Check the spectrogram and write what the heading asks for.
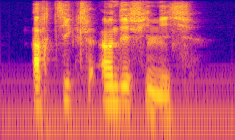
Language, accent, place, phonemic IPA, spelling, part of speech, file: French, France, Lyon, /aʁ.ti.kl‿ɛ̃.de.fi.ni/, article indéfini, noun, LL-Q150 (fra)-article indéfini.wav
- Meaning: indefinite article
